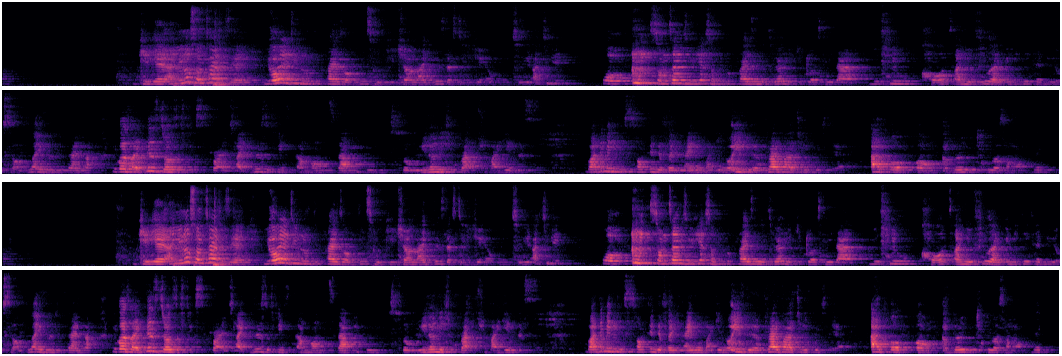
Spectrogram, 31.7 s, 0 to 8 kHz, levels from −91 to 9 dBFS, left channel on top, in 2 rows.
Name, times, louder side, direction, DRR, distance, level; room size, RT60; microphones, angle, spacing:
voice 1, 2.1-3.6 3.9-6.8 7.1-7.4 7.8-8.3 9.0-10.7 11.1-12.8 13.0-15.2 16.0-17.2 17.6-18.6 19.0-21.1 21.3-21.5 21.9-23.0 23.2-23.6 24.7-28.2 28.9-31.4, right 4 dB, 85° right, 9 dB, 0.5 m, -36 dB
6.5 x 4.2 x 3.8 m, 0.88 s
head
